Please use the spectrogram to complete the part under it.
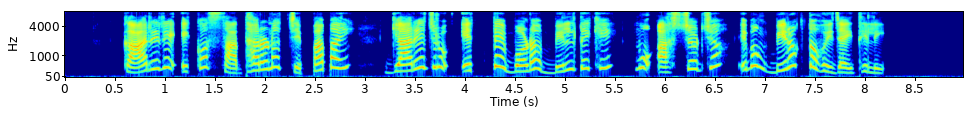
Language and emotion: Odia, disgusted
